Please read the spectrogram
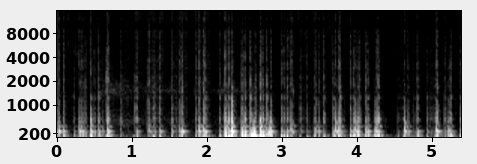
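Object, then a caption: Wooden tabletop. A hand with short fingernails taps fast on a flat, solid wooden tabletop, lifting off between some taps. The result is a rapid, uneven run of short, dull, low knocks that die away almost instantly.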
